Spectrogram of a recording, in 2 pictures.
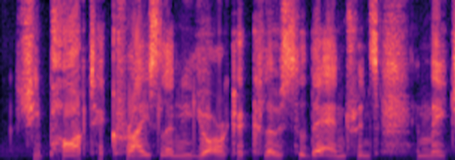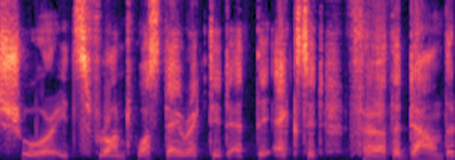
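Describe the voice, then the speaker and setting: A radio show host and narrator reading a scripted story in a theatrical, deliberate way, like a dramatic newscast. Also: medium pitch, fairly bright tone, poor audio.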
